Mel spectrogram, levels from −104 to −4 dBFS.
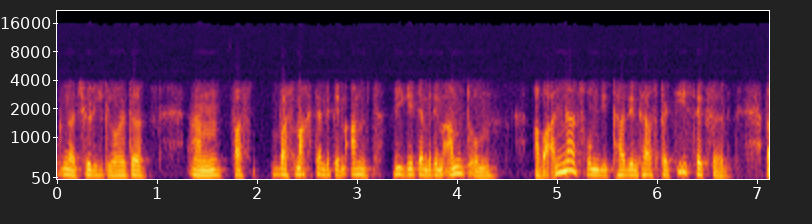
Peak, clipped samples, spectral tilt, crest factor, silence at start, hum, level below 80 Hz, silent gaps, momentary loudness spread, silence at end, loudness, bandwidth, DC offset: -2 dBFS; under 0.1%; -10.5 dB/octave; 18 dB; 0 s; none; -54 dBFS; none; 9 LU; 0 s; -22 LUFS; 4 kHz; under 0.1%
